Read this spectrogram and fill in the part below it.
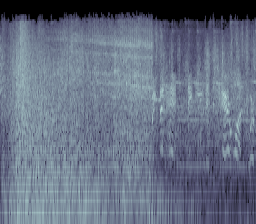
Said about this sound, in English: The Chinese launch a rocket which hits the helicopter.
